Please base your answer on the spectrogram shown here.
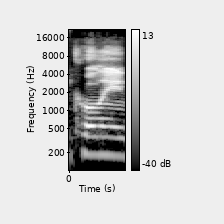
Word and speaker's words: Colleen: So in the early days, we made tank tops that said Allie Colleen, Colleen, Colleen, Colleen, and then on the back it said like Jolene but with a C, and it had like the pronunciation key with it, and they were fun.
